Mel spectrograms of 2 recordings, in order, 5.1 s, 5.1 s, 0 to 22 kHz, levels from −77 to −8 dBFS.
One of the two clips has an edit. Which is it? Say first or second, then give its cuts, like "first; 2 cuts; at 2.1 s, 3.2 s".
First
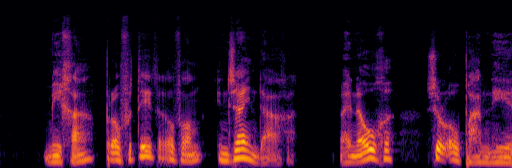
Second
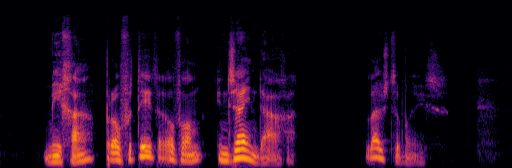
first; 1 cut; at 3.3 s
